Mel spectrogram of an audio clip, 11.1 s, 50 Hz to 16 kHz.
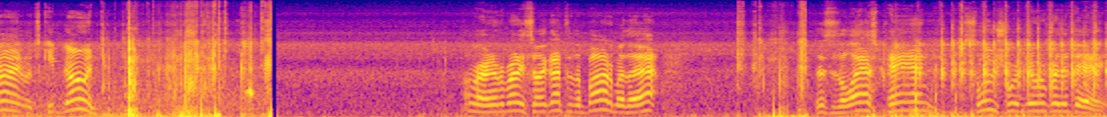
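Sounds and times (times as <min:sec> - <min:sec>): gold pan scraping and knocking: 0:08.6 - 0:11.0.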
